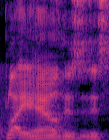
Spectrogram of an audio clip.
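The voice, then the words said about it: Random put-on accent. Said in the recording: “I'm giving him some random accent.”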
